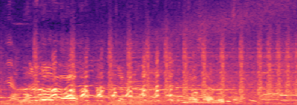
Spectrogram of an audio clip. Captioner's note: all laugh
